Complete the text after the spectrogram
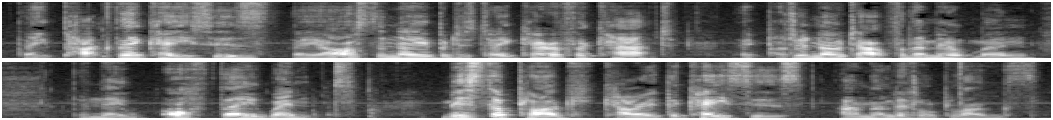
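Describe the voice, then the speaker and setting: A man reading a children's bedtime story aloud in an animated way with dramatic emphasis. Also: a little high, husky.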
